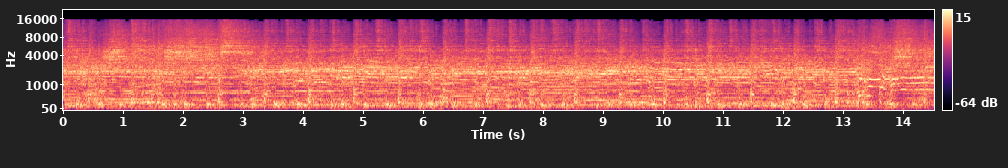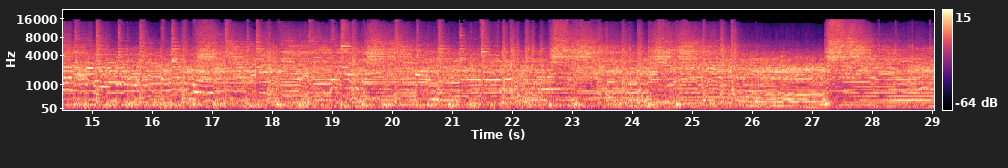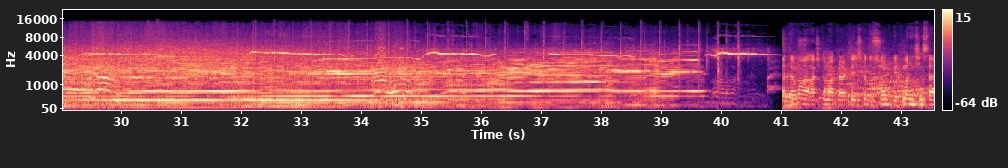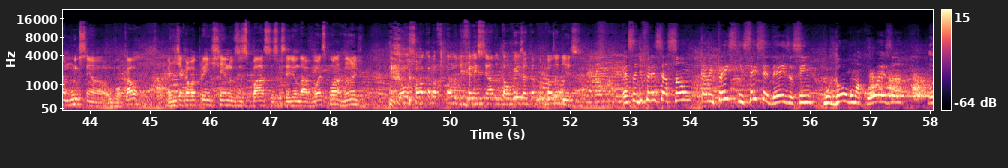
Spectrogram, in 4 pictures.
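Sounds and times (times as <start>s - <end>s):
drum kit with cymbal hits: 0.0s - 39.8s
electric guitars: 0.0s - 39.9s.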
